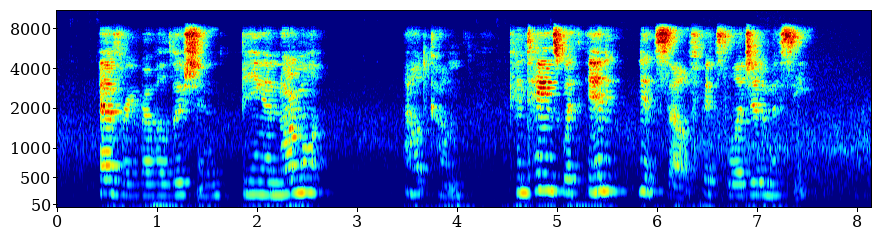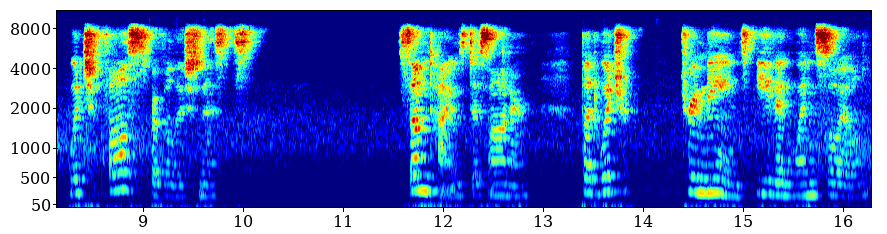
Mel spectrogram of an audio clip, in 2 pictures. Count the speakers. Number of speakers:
one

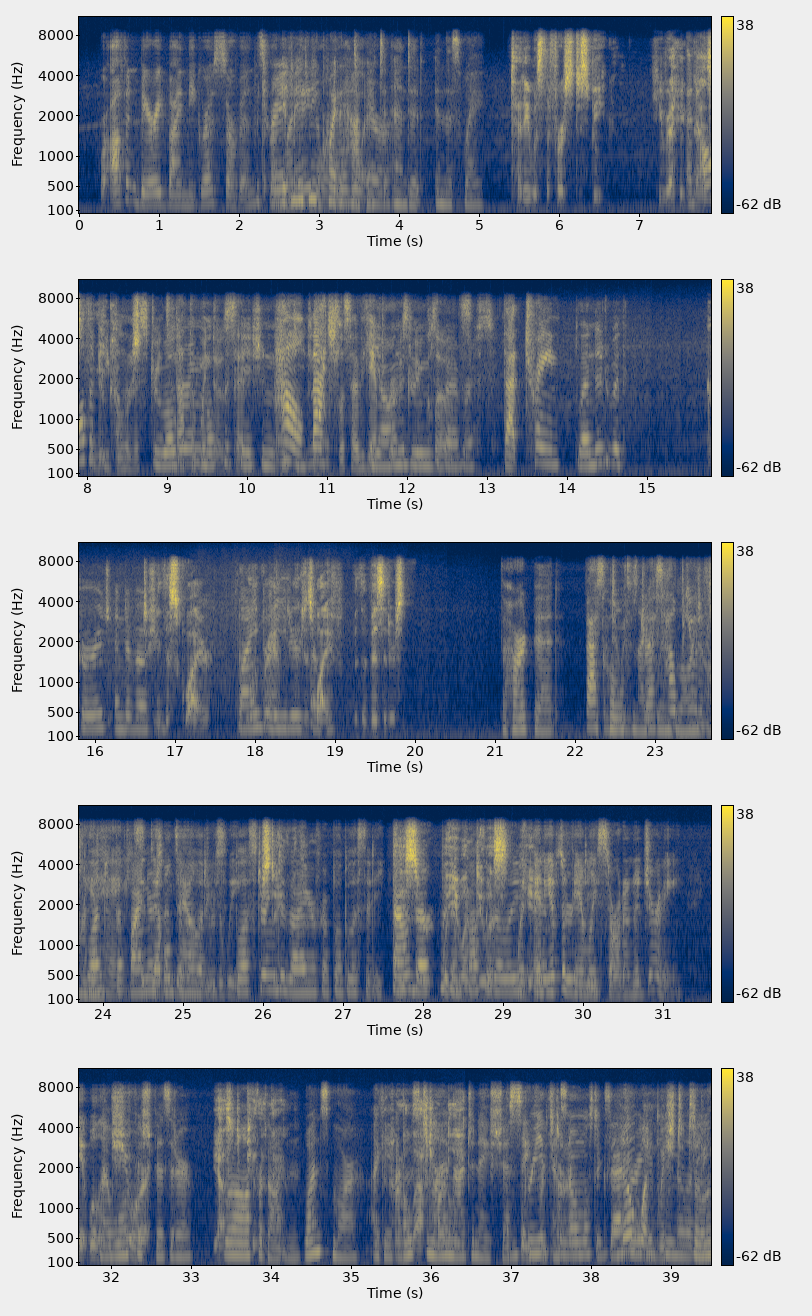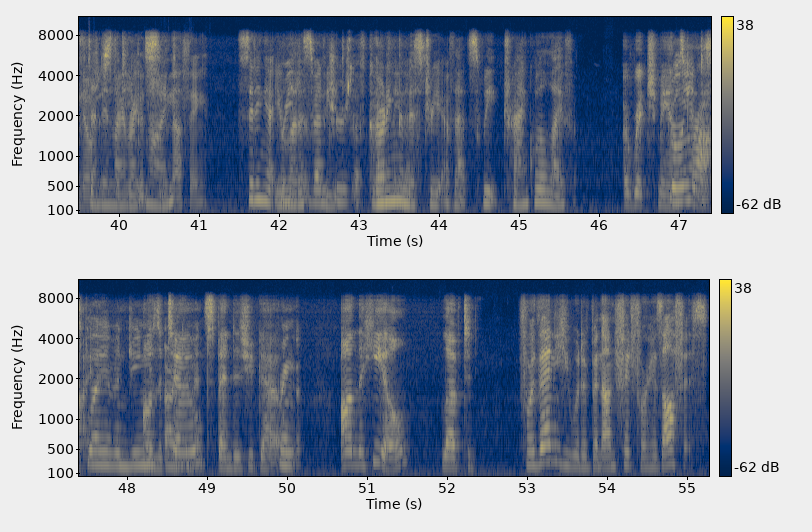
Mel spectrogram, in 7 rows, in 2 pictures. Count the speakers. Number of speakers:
five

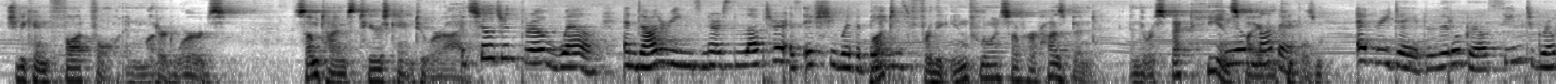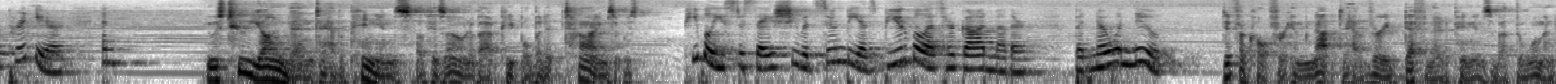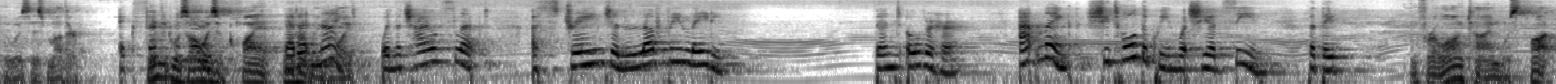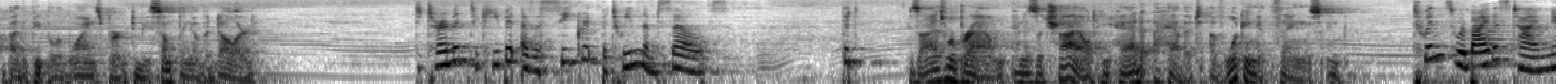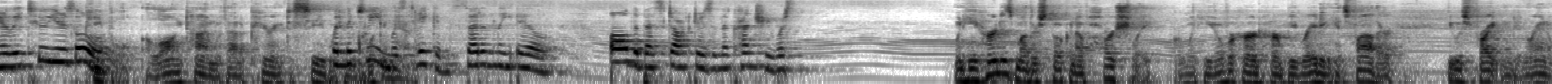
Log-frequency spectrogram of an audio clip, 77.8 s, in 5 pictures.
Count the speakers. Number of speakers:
two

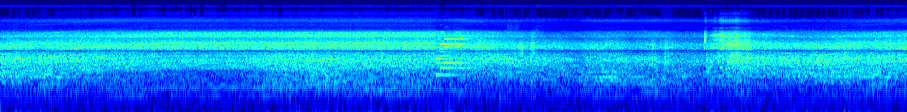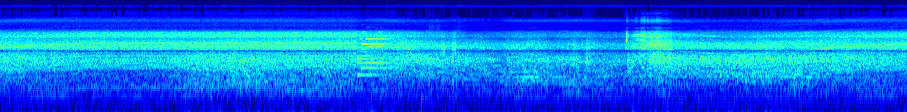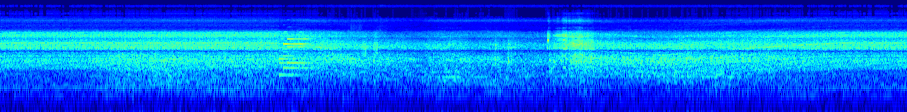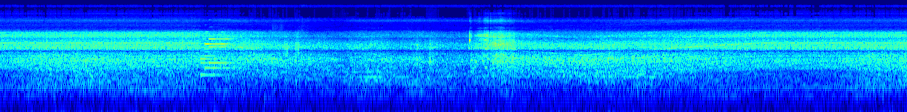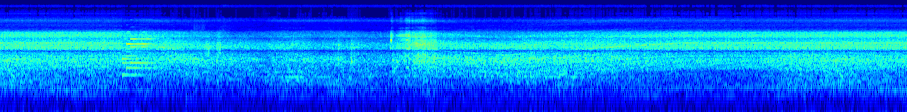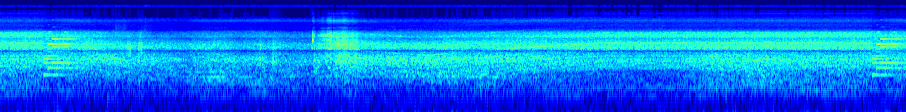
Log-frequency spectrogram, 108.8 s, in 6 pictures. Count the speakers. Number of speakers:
zero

